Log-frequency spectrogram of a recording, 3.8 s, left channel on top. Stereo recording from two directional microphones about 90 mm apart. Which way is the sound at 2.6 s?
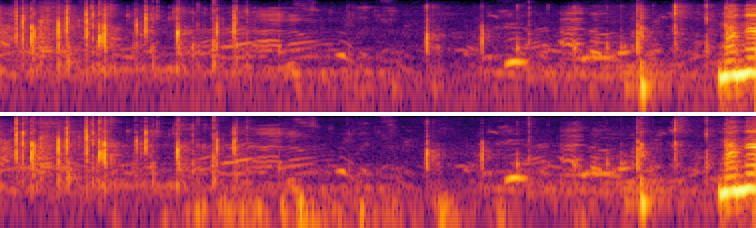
80° left.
